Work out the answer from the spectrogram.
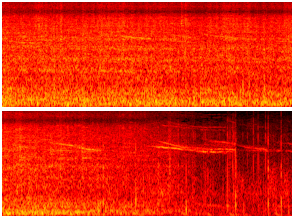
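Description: Aerial fireworks going off: a dense, continuous crackling hiss that fades from about four seconds in. Short high falling whistles and a few sharp cracks come near the end.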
